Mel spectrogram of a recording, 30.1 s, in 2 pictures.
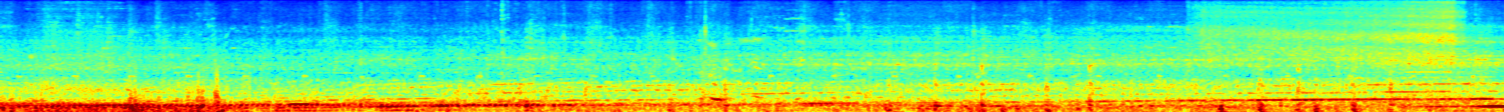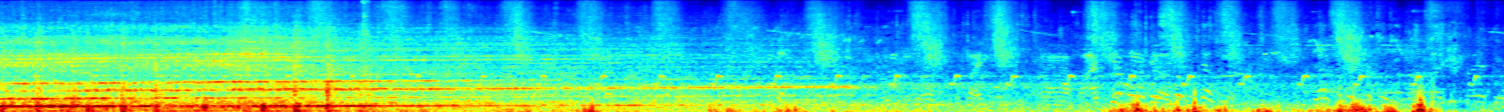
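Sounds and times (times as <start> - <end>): wheels clattering on rail joints: 0.0 - 22.4.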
